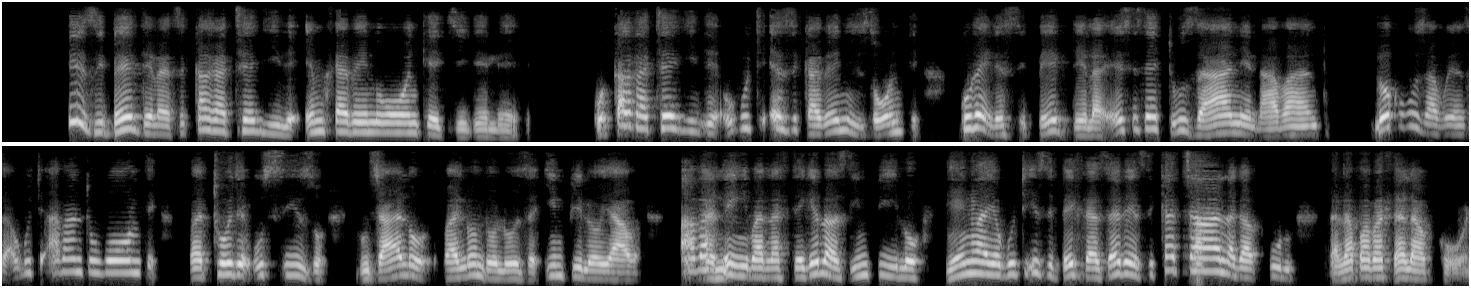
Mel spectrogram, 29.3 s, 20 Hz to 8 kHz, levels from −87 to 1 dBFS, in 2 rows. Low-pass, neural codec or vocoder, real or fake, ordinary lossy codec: 7.2 kHz; codec, 16 kHz, 0.9 kbps, LongCat-Audio-Codec; fake; AAC, 32 kbps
